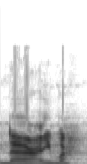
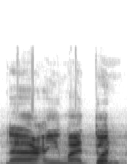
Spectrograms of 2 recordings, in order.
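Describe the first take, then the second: First: The word ends with a short 'ah' sound. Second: The word ends with a full 'atun' sound. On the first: The reading stops at this word. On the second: The reading continues without stopping.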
